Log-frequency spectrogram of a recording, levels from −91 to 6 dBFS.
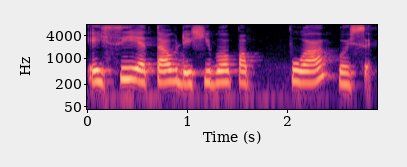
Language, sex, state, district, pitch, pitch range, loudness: Assamese, female, Assam, Kamrup Metropolitan, 225 Hz, 210-235 Hz, -15 LUFS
